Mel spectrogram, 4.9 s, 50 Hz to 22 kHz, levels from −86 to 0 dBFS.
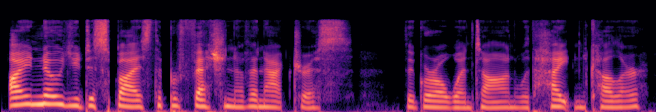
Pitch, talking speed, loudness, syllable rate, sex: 195 Hz, 195 wpm, -20 LUFS, 5.5 syllables/s, female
